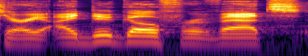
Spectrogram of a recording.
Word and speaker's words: VATS: It rhymes with hats. Can you guess what it is? Yeah, it's VATS mode.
